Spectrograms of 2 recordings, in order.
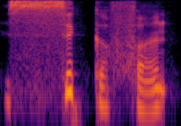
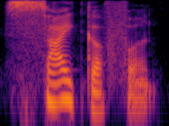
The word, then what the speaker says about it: sycophant: It can be sycophant or sycophant. The A and T also I do hear with an ant, sycophant, sycophant. But in the dictionary, the was first choice, so that means it's more common.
